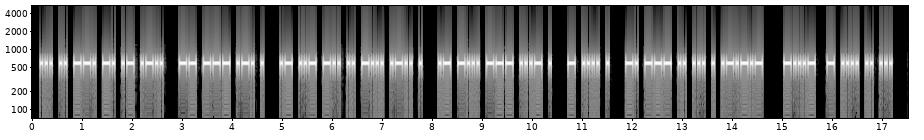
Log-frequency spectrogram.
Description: Morse code, heard as a keyed tone, about 25 wpm, 600 Hz. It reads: SIGNAL MORE AUDIBLE ABOVE THE NOISE. <BT> THIS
